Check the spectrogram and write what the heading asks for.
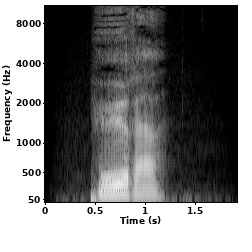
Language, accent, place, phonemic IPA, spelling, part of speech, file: German, Germany, Berlin, /ˈhøːʁɐ/, Hörer, noun, De-Hörer.ogg
- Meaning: agent noun of hören: 1. listener 2. receiver (radio/TV/telephone)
